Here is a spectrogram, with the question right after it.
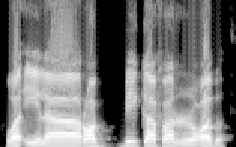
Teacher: اس کاف کو کھینچ کر پڑھ دیتے ہیں بچے، تو کاف کو ذرا بھی نہیں کھینچنا ہے، بغیر کھینچے پڑھیں گے وَإِلَىٰ رَبِّكَ فَارْغَب۔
